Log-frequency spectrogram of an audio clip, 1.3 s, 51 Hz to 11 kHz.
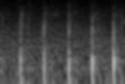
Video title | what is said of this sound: CHANEL REISSUE REVIEW, WEAR & TEAR AFTER 10 YEARS!! | this feels very soft and can you hear that it's much softer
